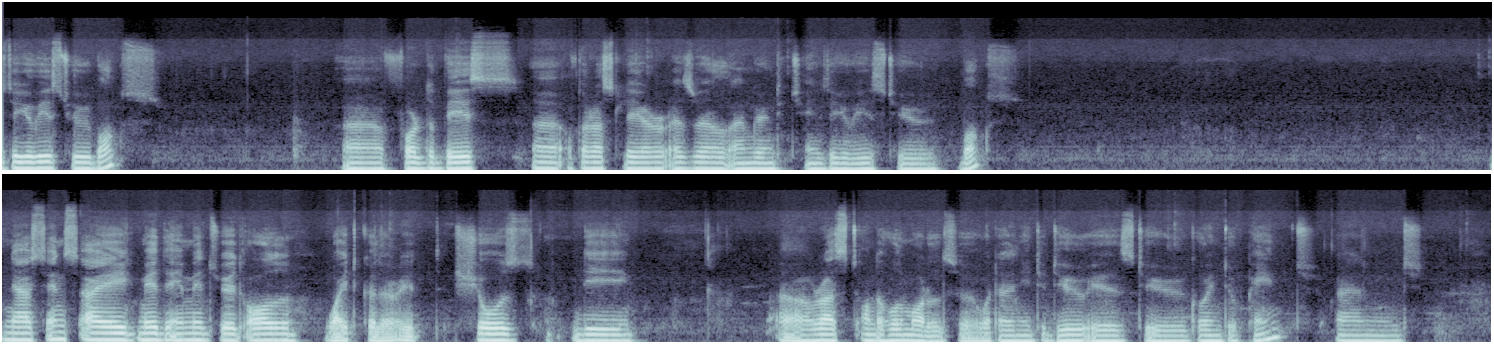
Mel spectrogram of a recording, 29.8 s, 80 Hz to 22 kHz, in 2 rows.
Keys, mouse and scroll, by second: 3.1 click, 4.6 click, 6.6-8.2 drag, 13.7 click, 14.0-14.5 scroll down 3, 14.4 drag, 15.2 click, 19.0 click, 20.0-20.5 shift+middle drag, 20.6-21.6 scroll down 2, 21.6-22.4 middle drag, 26.8 click, 27.6 middle click.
